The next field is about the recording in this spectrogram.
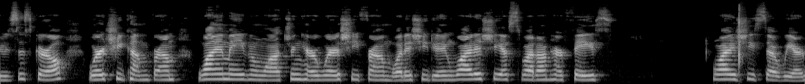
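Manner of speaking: ordinary talk, nothing marked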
